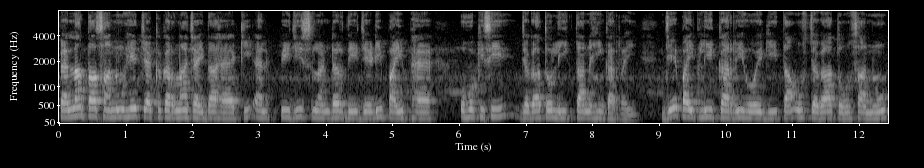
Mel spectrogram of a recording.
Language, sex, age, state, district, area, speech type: Punjabi, male, 18-30, Punjab, Mohali, urban, spontaneous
